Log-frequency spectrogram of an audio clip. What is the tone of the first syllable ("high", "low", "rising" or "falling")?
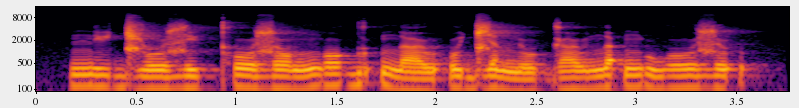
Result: low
